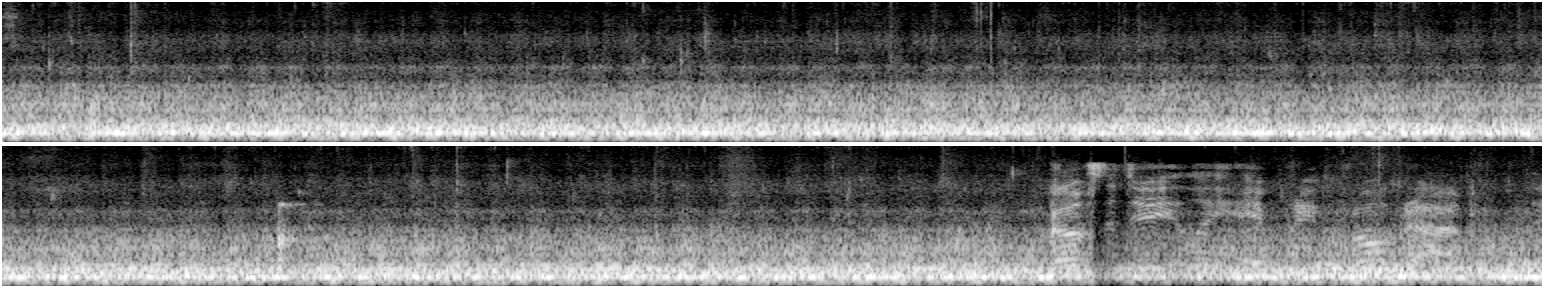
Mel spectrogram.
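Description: A Kleenmaid Speed Queen heavy duty commercial washer agitates with a steady, loud churning hum and sloshing water, running continuously under occasional talk.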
